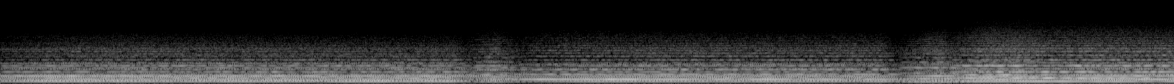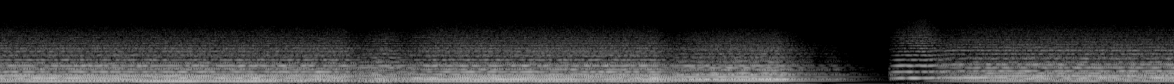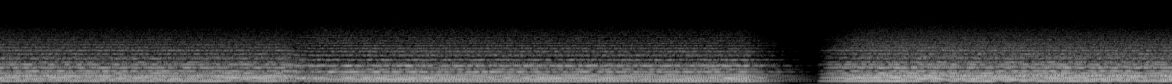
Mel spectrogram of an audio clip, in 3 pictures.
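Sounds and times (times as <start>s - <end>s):
strings: 0.0s - 35.1s.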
